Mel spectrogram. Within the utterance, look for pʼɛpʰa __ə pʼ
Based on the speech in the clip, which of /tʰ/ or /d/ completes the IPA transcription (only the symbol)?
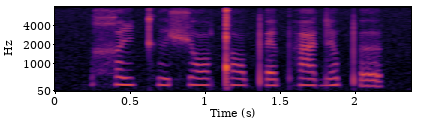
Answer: d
